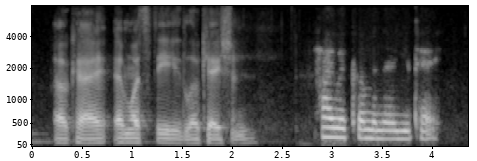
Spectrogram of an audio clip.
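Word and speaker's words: High Wycombe: so make sure it's an aquarius Rising I've rectified that okay and what's the location hi Wick in the UK say that again hi Wick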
